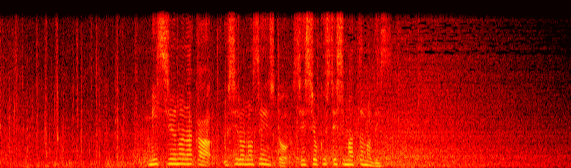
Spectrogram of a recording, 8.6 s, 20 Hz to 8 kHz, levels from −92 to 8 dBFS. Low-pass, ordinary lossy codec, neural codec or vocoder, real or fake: 7.2 kHz; none; none; real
